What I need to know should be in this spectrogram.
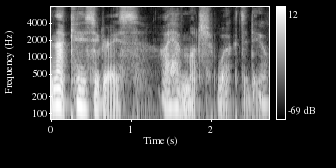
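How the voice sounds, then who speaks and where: A man's raspy, fairly high put-on character voice at a moderate pace, with big swings in loudness. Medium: read story. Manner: wry, sharp.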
